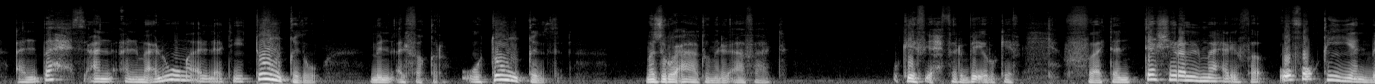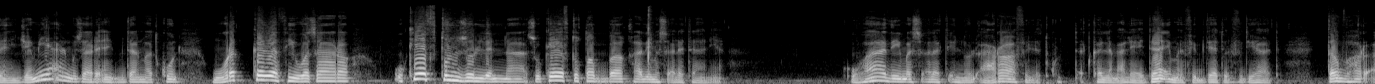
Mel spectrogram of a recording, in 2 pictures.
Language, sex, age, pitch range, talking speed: Arabic, female, 50-69, 100-130 Hz, 105 wpm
